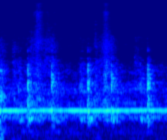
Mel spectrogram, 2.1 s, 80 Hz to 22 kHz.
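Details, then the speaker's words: Antique Japy Freres French bakers clock (c.1880–1900), level one way but not the other: ticks in uneven pairs; not quite in beat. "now the clock as you can see is level but that way not quite level this way the clock is not quite in"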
